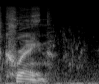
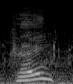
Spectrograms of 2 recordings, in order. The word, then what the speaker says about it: Crane: no my name is crane crane crane rhymes with train and brain and sign and gray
